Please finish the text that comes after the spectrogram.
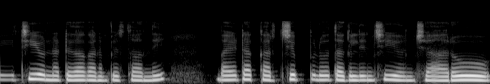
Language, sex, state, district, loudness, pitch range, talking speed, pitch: Telugu, female, Telangana, Nalgonda, -14 LUFS, 195-210 Hz, 85 wpm, 200 Hz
